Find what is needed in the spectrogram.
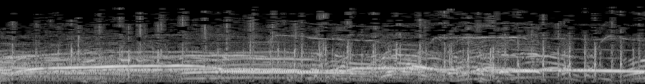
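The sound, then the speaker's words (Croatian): A crowd of refugees cheers and shouts ironically at soldiers reinforcing a border fence with barbed wire. Many overlapping raised voices form a loud, continuous din that does not let up. “Aplauzom i ironičnim povicima bravo, grupa izbeglica je pozdravila mađarske vojnike”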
